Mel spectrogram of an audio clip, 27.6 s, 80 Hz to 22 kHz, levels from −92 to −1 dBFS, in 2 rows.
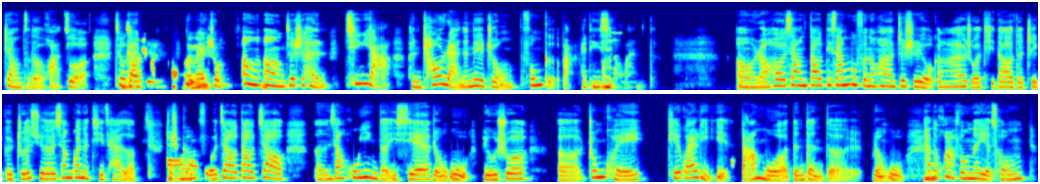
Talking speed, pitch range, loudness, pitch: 225 characters per minute, 220-290 Hz, -19 LUFS, 245 Hz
